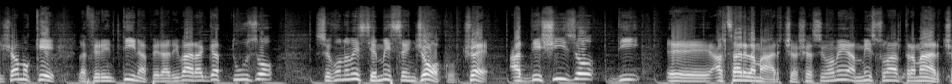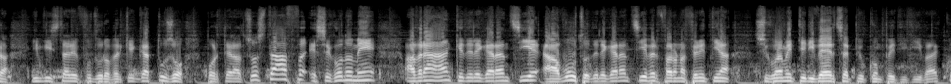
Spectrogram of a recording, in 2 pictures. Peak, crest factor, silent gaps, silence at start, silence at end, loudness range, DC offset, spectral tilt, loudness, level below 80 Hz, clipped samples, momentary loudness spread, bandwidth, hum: 0 dBFS; 12 dB; none; 0 s; 0 s; 3 LU; under 0.1%; -5 dB/octave; -11 LUFS; -32 dBFS; under 0.1%; 8 LU; 17 kHz; none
